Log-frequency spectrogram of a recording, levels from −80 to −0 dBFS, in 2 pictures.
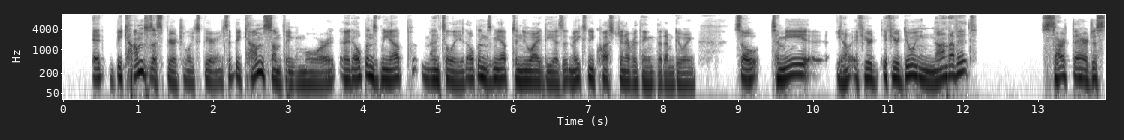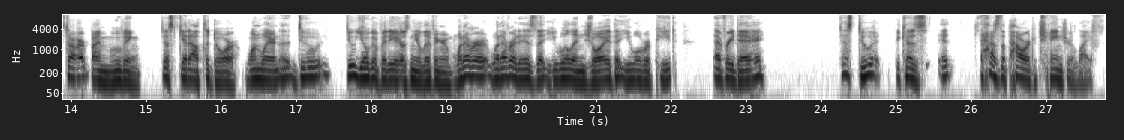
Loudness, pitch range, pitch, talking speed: -16 LUFS, 115-145 Hz, 130 Hz, 200 wpm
